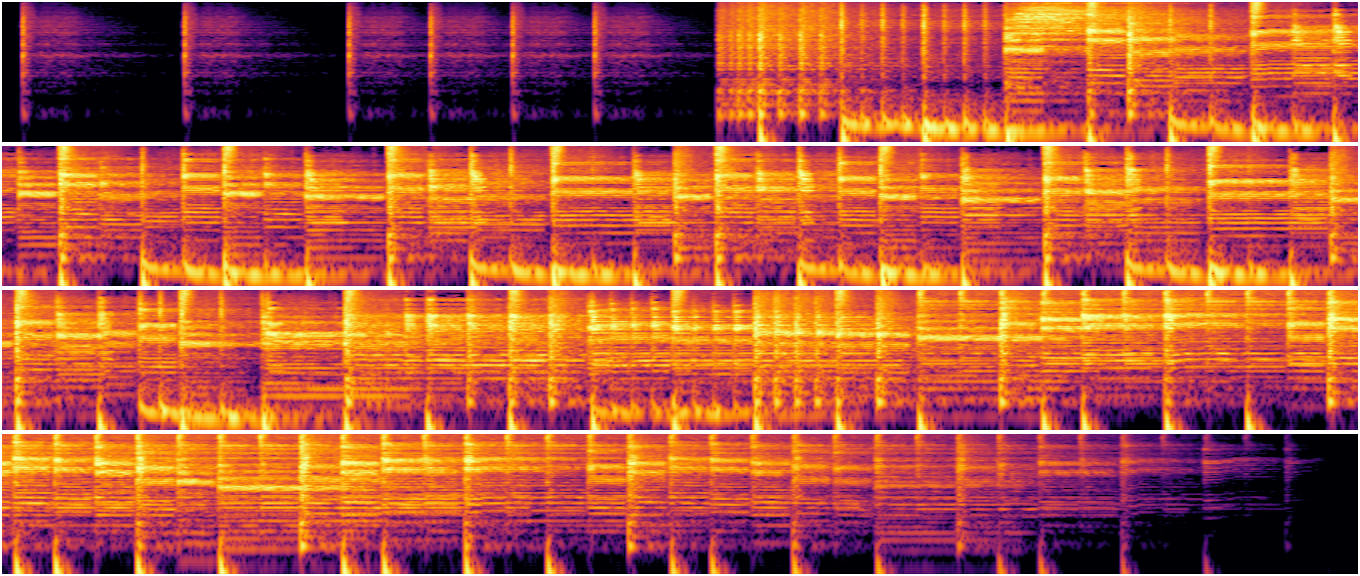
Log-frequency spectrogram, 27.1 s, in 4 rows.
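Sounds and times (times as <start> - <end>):
bass: 4.3 - 22.8, 23.5 - 25.8.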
